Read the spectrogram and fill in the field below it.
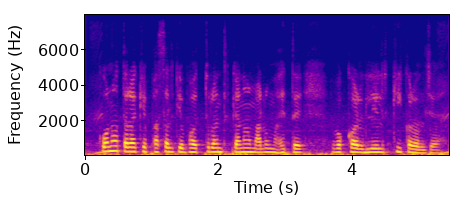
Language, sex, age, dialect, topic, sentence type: Maithili, female, 18-24, Eastern / Thethi, agriculture, question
